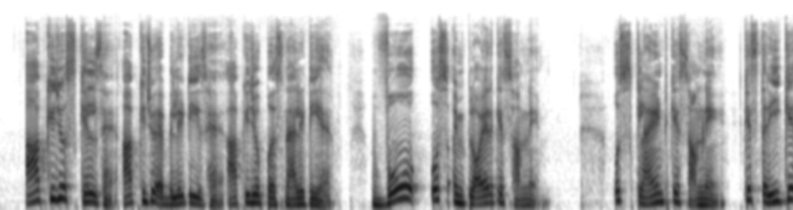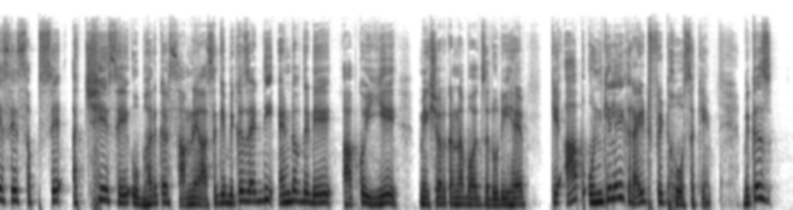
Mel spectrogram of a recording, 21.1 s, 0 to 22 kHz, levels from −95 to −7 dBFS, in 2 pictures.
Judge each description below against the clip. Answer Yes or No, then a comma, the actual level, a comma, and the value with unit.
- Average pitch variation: No, wide, 5.8 semitones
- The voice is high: No, medium, 145 Hz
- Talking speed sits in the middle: Yes, average, 165 wpm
